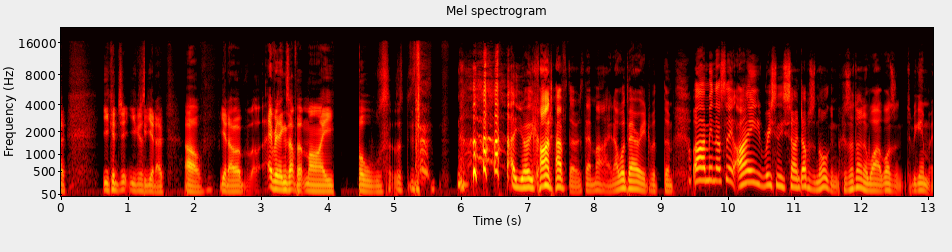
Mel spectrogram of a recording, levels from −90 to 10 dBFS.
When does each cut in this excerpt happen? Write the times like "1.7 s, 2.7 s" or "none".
1.2 s, 3.5 s, 8.5 s, 11.7 s

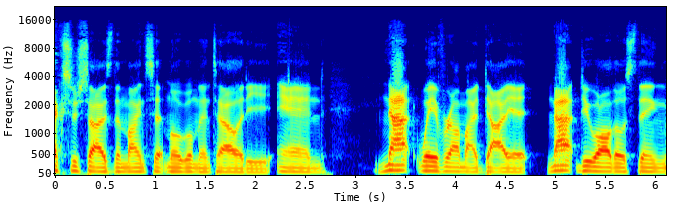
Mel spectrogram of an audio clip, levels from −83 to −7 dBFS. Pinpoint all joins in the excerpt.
none

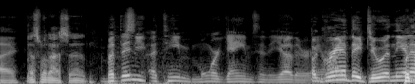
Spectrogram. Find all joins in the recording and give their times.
1.4 s, 1.9 s

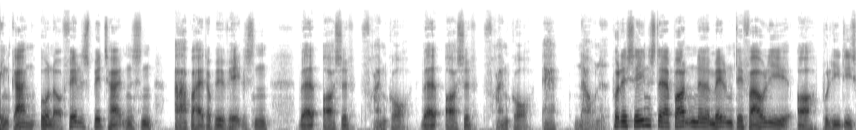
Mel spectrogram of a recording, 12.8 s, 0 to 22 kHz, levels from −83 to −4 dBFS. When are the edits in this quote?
6.2 s, 9.1 s

